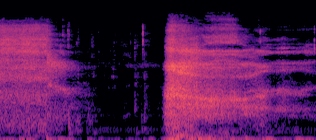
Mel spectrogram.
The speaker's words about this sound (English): Big deep breath right there.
